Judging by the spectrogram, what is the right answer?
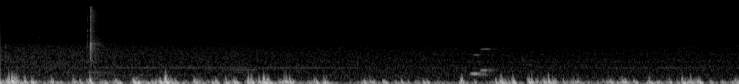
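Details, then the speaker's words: Kool-Flo SFC2-300B 12-inch high-velocity 3-blade fan running normally after its oil worked in; earlier bearing noise gone, steady air rush with faint even hum on low and medium, no hum on high, no grinding. "It no longer has that bearing issue now. Finally went away because the oil was kicked in. But it does have the hum on low and medium, but on high you don't have the hum."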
